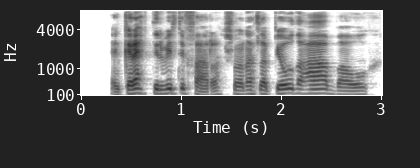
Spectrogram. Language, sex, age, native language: Icelandic, male, 40-49, Icelandic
